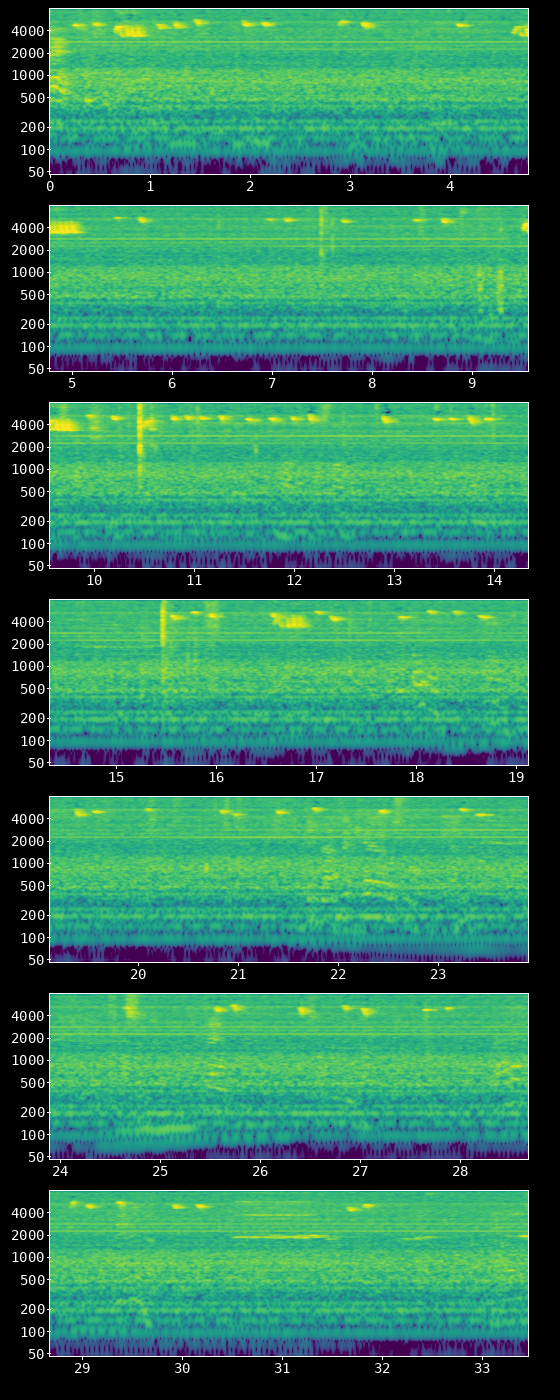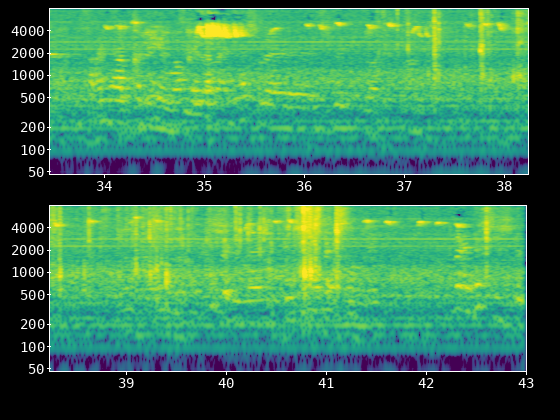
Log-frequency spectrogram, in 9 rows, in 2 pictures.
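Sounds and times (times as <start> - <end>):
steady low hum: 0.0 - 43.0
phone parts clicking: 37.0 - 41.3.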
